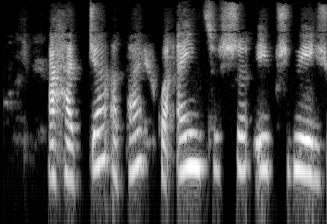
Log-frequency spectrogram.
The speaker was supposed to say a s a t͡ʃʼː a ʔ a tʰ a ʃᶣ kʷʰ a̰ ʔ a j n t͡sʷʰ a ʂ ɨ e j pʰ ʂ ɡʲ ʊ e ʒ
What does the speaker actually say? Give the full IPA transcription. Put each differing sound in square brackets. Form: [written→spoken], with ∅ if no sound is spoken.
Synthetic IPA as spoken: a [s→ħ] a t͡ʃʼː a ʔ a [tʰ→pʰ] a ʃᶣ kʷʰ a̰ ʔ a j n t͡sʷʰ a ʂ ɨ e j pʰ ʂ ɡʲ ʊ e ʒ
